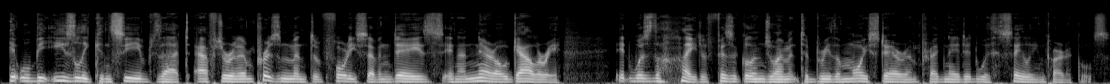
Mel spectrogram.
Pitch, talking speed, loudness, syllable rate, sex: 125 Hz, 180 wpm, -18 LUFS, 5.6 syllables/s, male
